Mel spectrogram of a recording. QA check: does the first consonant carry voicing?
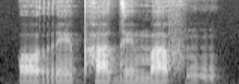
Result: yes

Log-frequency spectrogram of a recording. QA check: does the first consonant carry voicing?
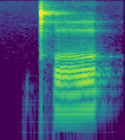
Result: no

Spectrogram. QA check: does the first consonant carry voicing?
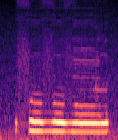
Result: no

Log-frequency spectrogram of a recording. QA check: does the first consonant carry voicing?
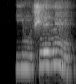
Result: yes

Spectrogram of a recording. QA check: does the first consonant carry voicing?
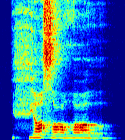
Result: no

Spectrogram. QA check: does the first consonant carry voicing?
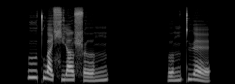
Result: no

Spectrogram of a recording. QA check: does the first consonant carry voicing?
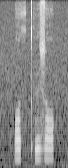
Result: no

